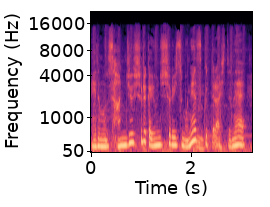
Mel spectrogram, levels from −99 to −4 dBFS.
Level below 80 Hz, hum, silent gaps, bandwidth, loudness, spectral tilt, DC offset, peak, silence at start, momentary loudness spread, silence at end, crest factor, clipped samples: -42 dBFS; none; none; 15 kHz; -21 LUFS; -6 dB/octave; under 0.1%; -6 dBFS; 0 s; 7 LU; 0 s; 14 dB; under 0.1%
